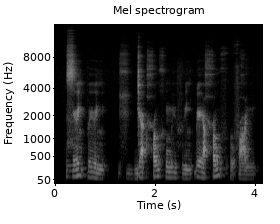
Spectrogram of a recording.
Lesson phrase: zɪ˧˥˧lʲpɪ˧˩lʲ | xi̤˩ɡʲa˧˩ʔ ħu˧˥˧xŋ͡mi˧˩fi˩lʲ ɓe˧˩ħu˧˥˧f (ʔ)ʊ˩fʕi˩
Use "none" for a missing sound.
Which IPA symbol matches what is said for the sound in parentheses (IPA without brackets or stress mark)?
ʔ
